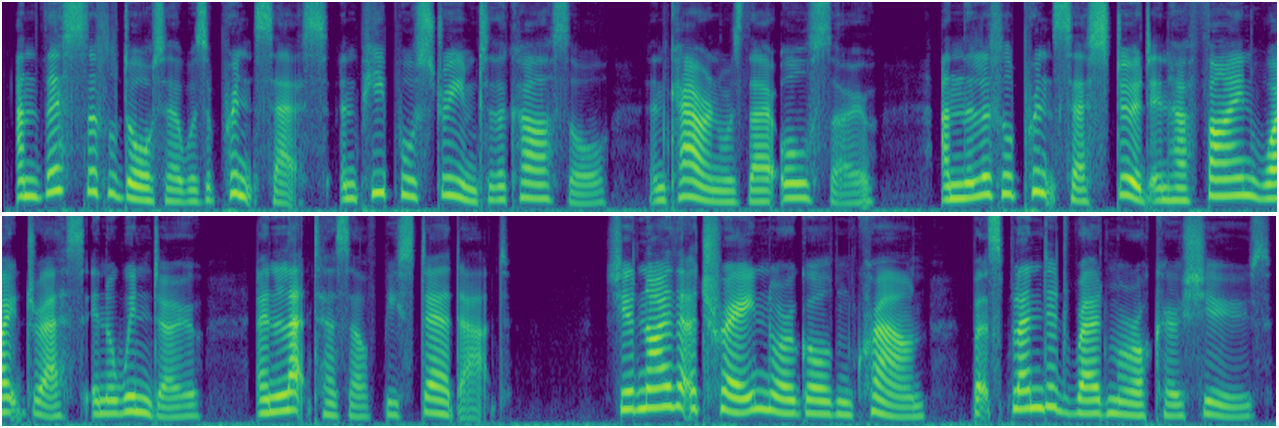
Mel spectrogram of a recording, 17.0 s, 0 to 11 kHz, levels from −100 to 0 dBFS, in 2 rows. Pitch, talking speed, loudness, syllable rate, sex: 215 Hz, 180 wpm, -20 LUFS, 4.8 syllables/s, female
